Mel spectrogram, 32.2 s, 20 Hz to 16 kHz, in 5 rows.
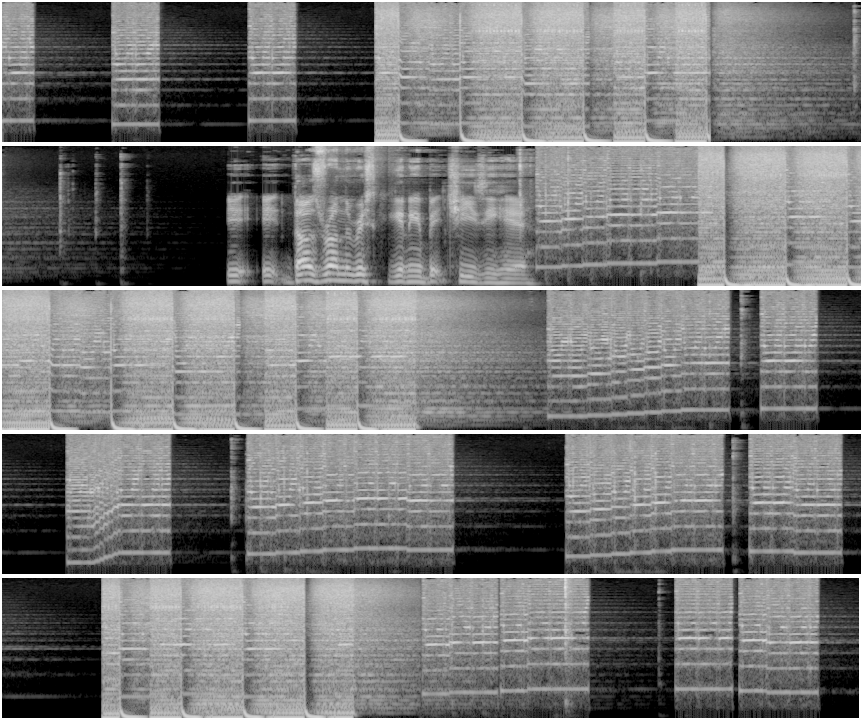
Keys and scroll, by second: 1.0 BackSpace, 2.0 BackSpace, 5.2 space, 7.0 super+z, 10.3 Up, 15.9 space, 17.1 Up, 21.0 Down, 23.6 Up, 28.3 space, 29.4 Up, 30.9 alt+Left.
